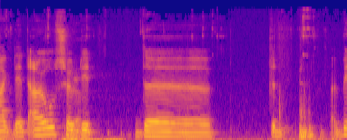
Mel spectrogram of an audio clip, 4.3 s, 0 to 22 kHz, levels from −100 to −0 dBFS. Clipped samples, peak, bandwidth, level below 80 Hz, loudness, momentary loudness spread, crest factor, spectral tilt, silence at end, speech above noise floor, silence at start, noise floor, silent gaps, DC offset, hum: under 0.1%; -8 dBFS; 17 kHz; -40 dBFS; -23 LUFS; 14 LU; 14 dB; -6 dB/octave; 0 s; 26 dB; 0 s; -48 dBFS; none; under 0.1%; none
